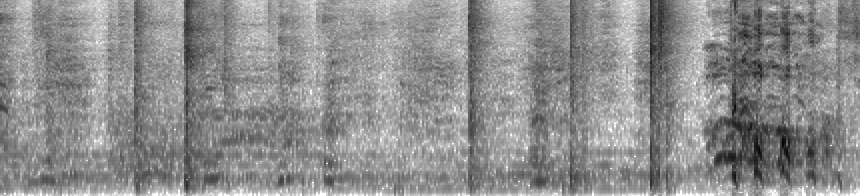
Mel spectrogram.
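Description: Boxing gloves landing punches during play-sparring: four or five sharp, separate smacks a second or more apart, with voices breaking in near the end.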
